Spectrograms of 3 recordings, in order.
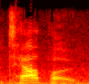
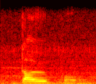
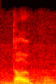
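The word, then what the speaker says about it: Taupō: And I just want to remind you that au is pronounced o. It's not pronounced ow. O. So people say, I'm going to Taupo, and then I might go over to Tauranga, and I come from Raumati.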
